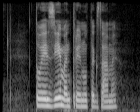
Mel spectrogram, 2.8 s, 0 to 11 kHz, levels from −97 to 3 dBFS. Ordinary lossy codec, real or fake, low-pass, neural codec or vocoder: none; fake; 9.9 kHz; vocoder, 48 kHz, 128 mel bands, Vocos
